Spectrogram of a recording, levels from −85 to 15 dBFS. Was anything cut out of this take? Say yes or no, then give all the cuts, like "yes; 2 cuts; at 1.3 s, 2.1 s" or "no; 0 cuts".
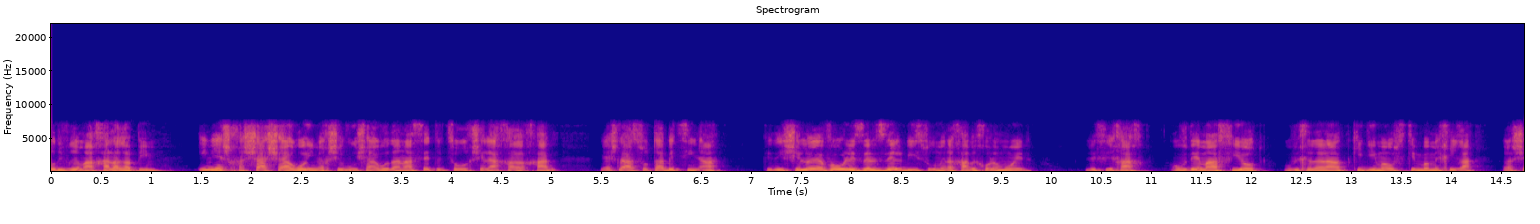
yes; 1 cut; at 10.3 s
